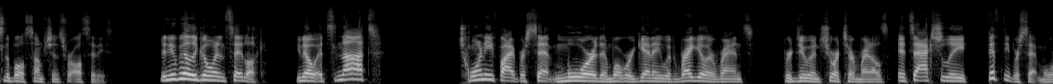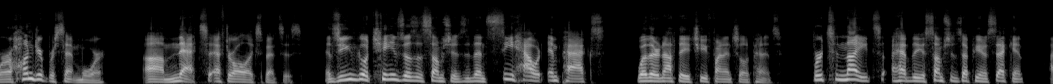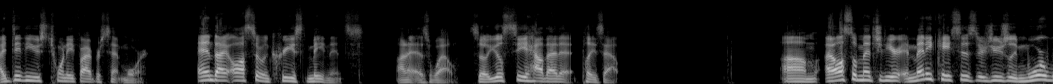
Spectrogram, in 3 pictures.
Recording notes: This was a live class recorded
